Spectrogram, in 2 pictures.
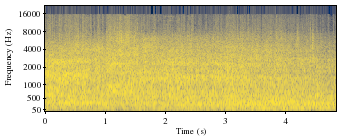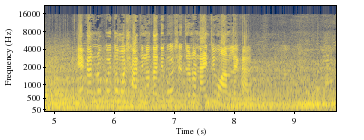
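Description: Saudi Airlines aircraft performing at an Independence Day air show in Saudi Arabia, a steady, loud roar of jet engines filling the whole stretch, with crowd chatter and excited voices mixed in.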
